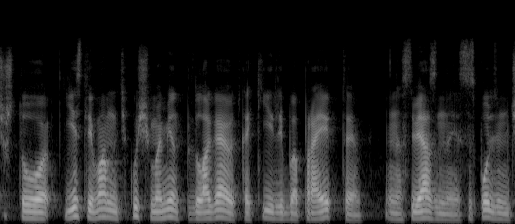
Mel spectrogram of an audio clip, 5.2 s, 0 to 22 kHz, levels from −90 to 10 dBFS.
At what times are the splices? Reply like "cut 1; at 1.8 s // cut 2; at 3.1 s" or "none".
none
